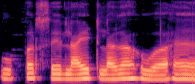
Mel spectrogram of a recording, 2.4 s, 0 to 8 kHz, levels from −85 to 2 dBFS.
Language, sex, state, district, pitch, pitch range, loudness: Hindi, male, Jharkhand, Palamu, 130 Hz, 125-135 Hz, -14 LUFS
